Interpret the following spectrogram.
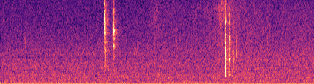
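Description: Near silence with a faint low hum, broken by the sharp clicks of a computer mouse: a quick double-click a little under halfway through, then a single click about three-quarters of the way through.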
